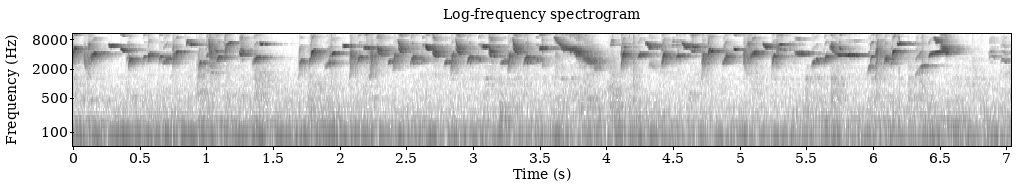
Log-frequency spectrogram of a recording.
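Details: Campero-style song from a European goldfinch: a continuous, lively stream of sharp chirps, buzzy notes and short slurred whistles at a fast, uneven pace.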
